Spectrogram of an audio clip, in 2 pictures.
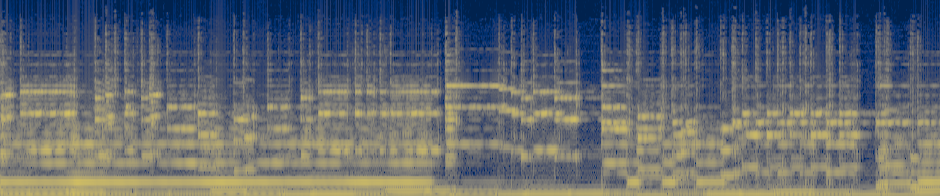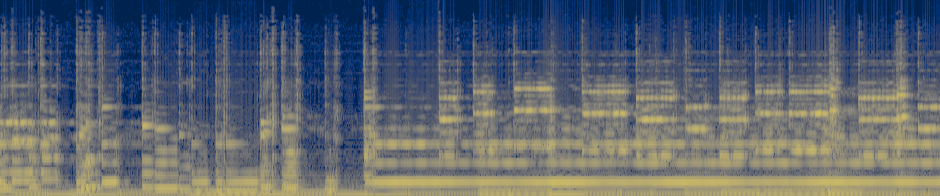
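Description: An electric organ plays a lively tune with chords and a walking bass line.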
